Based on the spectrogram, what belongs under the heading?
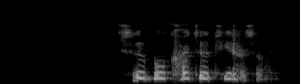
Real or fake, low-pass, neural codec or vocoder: fake; 7.2 kHz; autoencoder, 22.05 kHz, a latent of 192 numbers a frame, VITS, trained on one speaker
